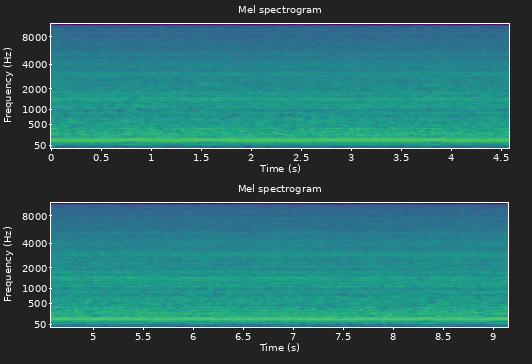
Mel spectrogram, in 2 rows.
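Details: Honda EU2200i inverter generator, brand new just unboxed, running during a fuel-shutoff test: steady even drone at constant speed, no surging or misses; running normally.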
